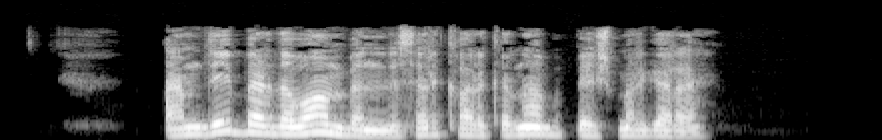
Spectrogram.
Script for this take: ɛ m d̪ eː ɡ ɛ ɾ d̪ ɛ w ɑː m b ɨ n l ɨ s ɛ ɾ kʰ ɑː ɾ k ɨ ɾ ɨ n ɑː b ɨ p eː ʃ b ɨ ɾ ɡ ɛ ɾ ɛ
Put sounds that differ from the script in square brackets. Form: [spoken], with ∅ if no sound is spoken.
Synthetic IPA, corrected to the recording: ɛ m d̪ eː [b] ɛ ɾ d̪ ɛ w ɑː m b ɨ n l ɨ s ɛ ɾ kʰ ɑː ɾ k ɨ ɾ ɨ n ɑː b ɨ p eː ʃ [m] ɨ ɾ ɡ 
